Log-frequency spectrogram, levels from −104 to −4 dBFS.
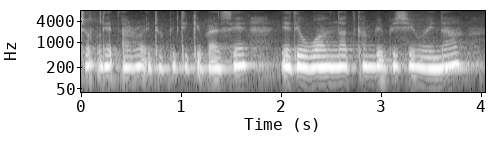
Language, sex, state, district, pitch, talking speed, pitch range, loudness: Nagamese, female, Nagaland, Dimapur, 215 Hz, 190 wpm, 205-225 Hz, -15 LUFS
